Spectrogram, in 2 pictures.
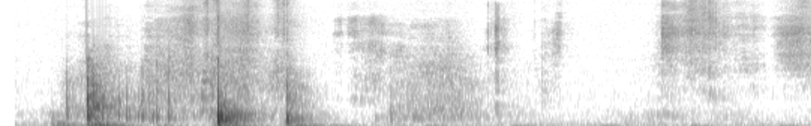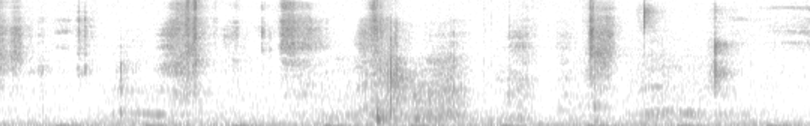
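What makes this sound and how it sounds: Fingertips and nails rub and scratch across the printed paper pages of a large, thick phone book lying open on a table as the pages are skimmed and turned. Two louder papery rustles and thumps open the clip, followed by a series of soft, dry scratches and brushing sweeps over a faint steady low hum.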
